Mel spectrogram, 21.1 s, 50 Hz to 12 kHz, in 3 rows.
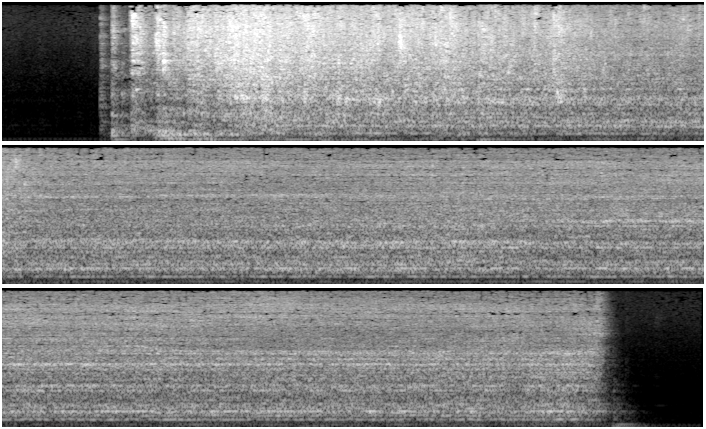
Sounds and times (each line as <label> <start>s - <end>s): Toilet flush 1.0s - 20.4s
filling of the tank 1.1s - 9.0s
